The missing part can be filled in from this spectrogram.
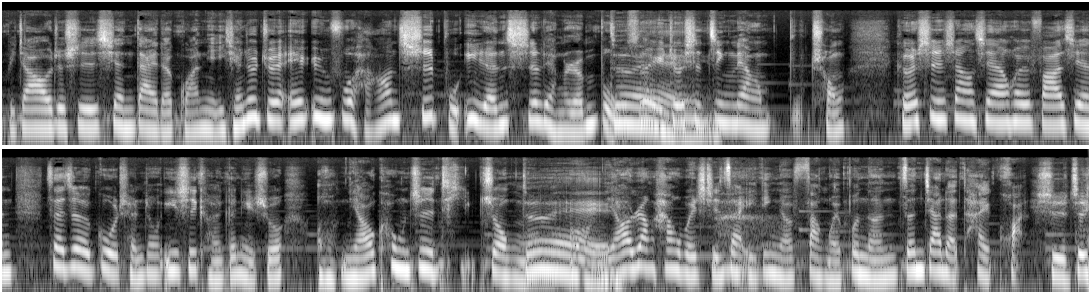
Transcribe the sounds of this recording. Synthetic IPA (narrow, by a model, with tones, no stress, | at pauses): pi˨˩t͡ɕjɑ˥˧ʊt͡ɕjo˥˧ʊʂɻ̩˥˧ɕjɛ˥˧nt̪a˥˩ɪd̪ə˩kwa˧˥nli˨˩˨t͡ɕʰjɛ˧˥nt͡ɕjo˥˩ʊt͡ɕɥɛ˧˥ə˨˧ʔe˥ɪʔy˥˧nfu˥˩xa˨˩ʊɕjɑ˥˩ŋʈ͡ʂʰɻ̩˥pu˨˩ʔi˥˩ɻə˧˦˥nʈ͡ʂʰɻ̩˥ljɑ˨˩ŋɻə˧˦˥npu˨˩˥swɔ˧˥i˨t͡ɕjo˥˧ʊʂ̬ɻ̩˥˧t͡ɕi˥˧nljɑ˥˩ŋpṵ˨˩ʈ͡ʂʰʊ˥ŋ | kʰɤ˨˩ʂɻ̩˥˩˧ʂɑ˥˧ŋɕjɛ˥˧na˥˧ɪxwe˥˩ɪfa˥ɕjɛ˥˧n | t͡sa˥˧ɪʈ͡ʂɤ˥˩ɡə˩kwɔ˥˩ʈ͡ʂʰɤ˧˥ŋʈ͡ʂʊ˥ŋʔi˥˧ʂɻ̩˥kʰə˨˩nə˧˥ŋkə˦˥ni˨˩ʂwɔ˥ | ɔ˥˩ni˨˩jɑ˥˩ʊkʰʊ˥˧ŋʈ͡ʂɻ̩˥˩t̪ʰḭ˨˩ʈ͡ʂʊ˥˩ŋ˥˩ni˨˩jɑ˥˧ʊɻɑ˥˩ŋt̪a˥we˧˥ɪʈ͡ʂʰɻ̩˧˥t͡sa˥˩ɪʔi˧˥t̪i˥˩ŋd̪ə˩fa˥˩nwe˧˥ɪpu˥˩nɤ˧˥ŋt͡sɤ˥ŋt͡ɕja˥d̪ə˨t̪ʰa˥˧ɪkʰwa̰˥˩ɪʂɻ̩˥˩˧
